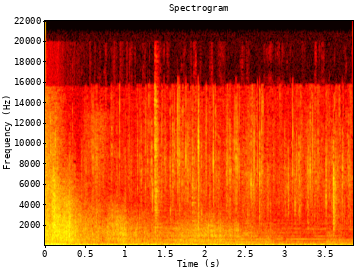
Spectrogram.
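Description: Confringo blasting spell explosion in the video game Hogwarts Legacy: a deep boom at the start decaying into a rumbling tail, with a low ongoing roar beneath.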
